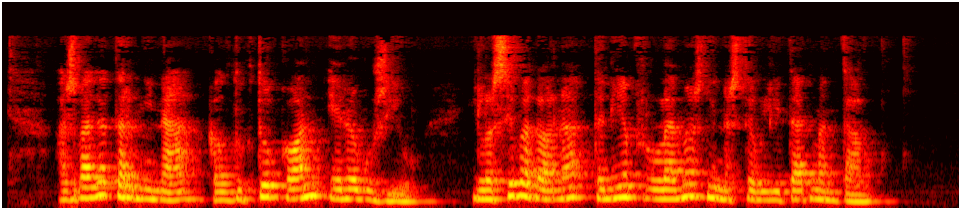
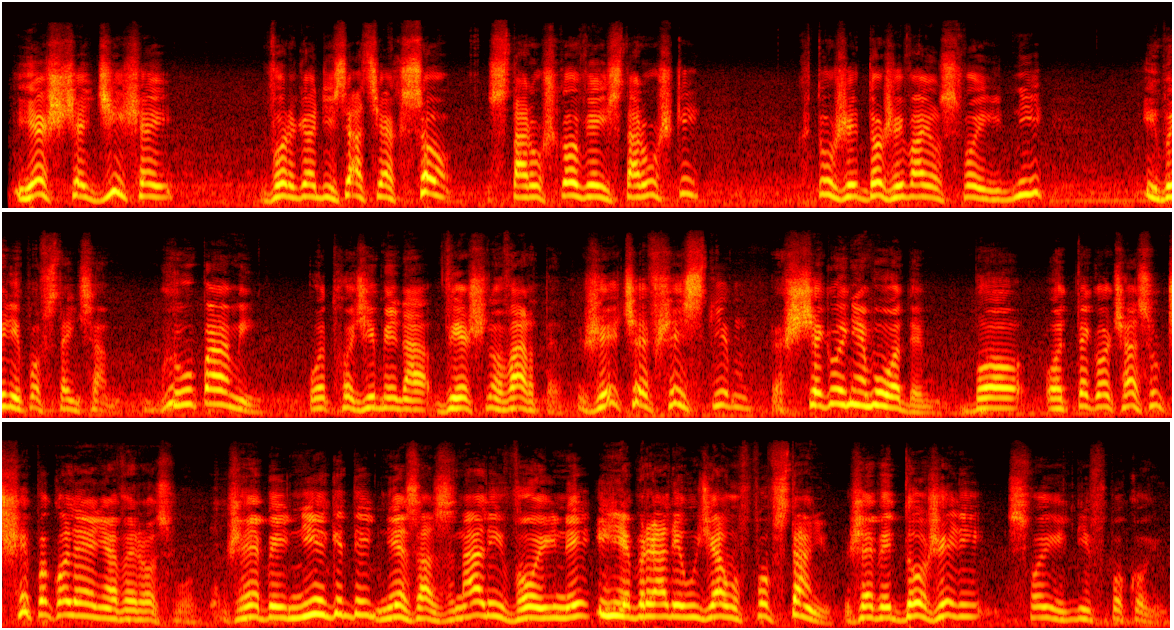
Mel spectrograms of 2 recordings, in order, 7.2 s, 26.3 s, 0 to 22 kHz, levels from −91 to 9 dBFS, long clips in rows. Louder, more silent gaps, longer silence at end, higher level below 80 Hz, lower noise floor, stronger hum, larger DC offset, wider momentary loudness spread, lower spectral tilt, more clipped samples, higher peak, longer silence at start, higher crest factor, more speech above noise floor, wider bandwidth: second, -24 LUFS vs -21 LUFS; neither; first, 0.5 s vs 0 s; second, -64 dBFS vs -54 dBFS; first, -60 dBFS vs -45 dBFS; neither; neither; second, 8 LU vs 13 LU; about the same, -6 dB/octave vs -5 dB/octave; neither; second, -8 dBFS vs -4 dBFS; first, 0.4 s vs 0.1 s; about the same, 16 dB vs 18 dB; first, 37 dB vs 24 dB; second, 11.5 kHz vs 13.5 kHz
